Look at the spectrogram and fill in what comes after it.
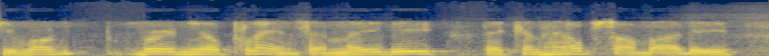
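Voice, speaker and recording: Speaking at a fairly slow pace with lively intonation, a man with a Dutch accent uses a fairly high pitch. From Netherlands. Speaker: caller. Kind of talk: call-in radio chat. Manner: halting.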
